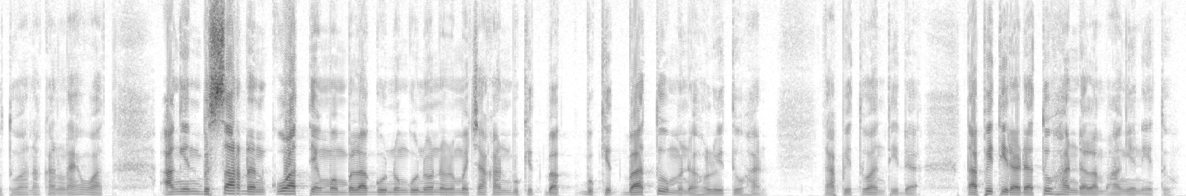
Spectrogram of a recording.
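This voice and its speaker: A male pastor preaching a sermon in casual Jakarta slang mixed with English, swinging from loud declarations to hushed asides. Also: lowish voice, dry recording, clean studio sound.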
